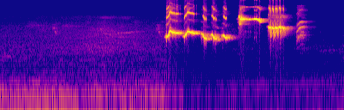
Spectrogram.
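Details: Orange-headed thrush song meant to coax a young bird into singing. Quiet low rumble for two seconds, then a loud outburst of quavering high whistles, rapid trills and sharp squeaky notes, fading at the end.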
